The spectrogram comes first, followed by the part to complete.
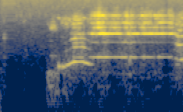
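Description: Near silence, with a faint pitched sound: a short rise-and-fall glide about a second in, then a faint held tone.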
